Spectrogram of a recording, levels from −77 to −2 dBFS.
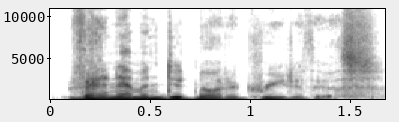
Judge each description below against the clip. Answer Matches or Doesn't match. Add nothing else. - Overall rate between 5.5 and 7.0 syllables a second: Matches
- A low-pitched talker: Doesn't match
